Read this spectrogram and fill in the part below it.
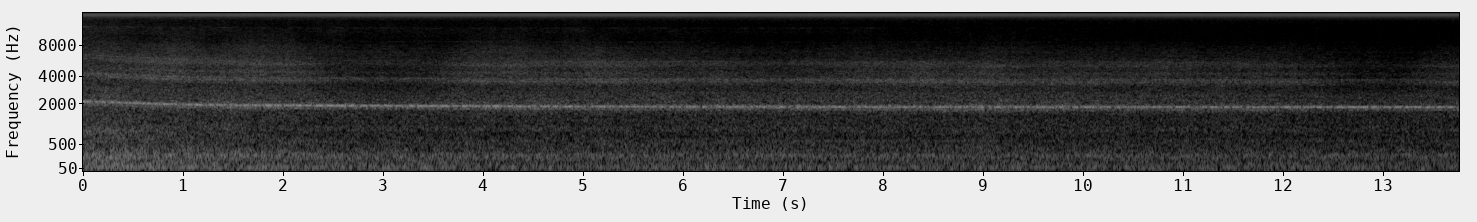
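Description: A jet engine whines loudly as a fighter plane taxis away, its whine slowly lowering and fading.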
